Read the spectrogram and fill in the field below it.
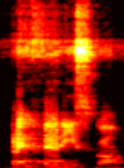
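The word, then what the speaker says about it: preferisco: Pre not preerisco. Preferrisco. Yes. Preferrisco.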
